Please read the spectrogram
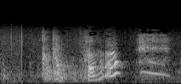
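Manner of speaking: short knowing chuckle, breathy and high; amused laugh of understanding. Acted. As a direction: laugh as the hint lands. Clicker gets the hint.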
